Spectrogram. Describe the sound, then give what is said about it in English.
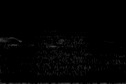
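A few faint, high bird chirps in the early morning, around 4:25, over a soft, steady outdoor hiss, with no one speaking. “Might be able to hear the birds in the background.”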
